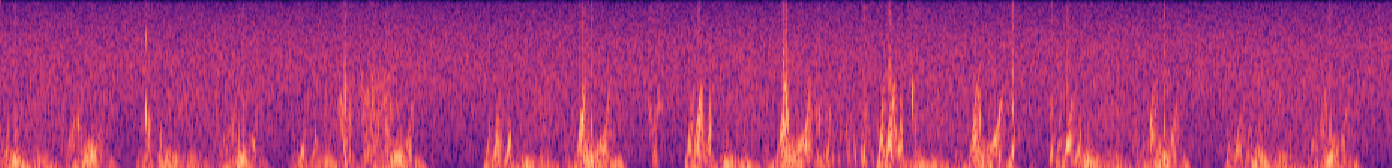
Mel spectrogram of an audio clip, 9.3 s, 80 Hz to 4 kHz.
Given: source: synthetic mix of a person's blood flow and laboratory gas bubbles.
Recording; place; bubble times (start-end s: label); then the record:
Doppler ultrasound of blood flow; precordium
0.95-1.03 s: bubbles
2.24-2.67 s: bubbles
4.32-4.43 s: bubbles
5.43-5.95 s: bubbles
6.06-6.15 s: bubbles
6.71-6.81 s: bubbles
6.98-7.06 s: bubbles
From the record:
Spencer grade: 2 (many but less than half of the cardiac periods contain bubble signals, singularly or in groups); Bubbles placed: anywhere in the cardiac cycle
